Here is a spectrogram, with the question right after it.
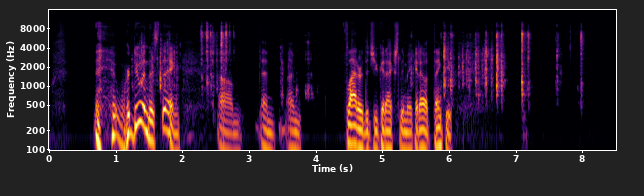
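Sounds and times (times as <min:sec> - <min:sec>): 
speech: 0:00.7 - 0:06.2
computer keyboard typing: 0:01.2 - 0:02.8, 0:03.4 - 0:04.0, 0:05.3 - 0:08.1.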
